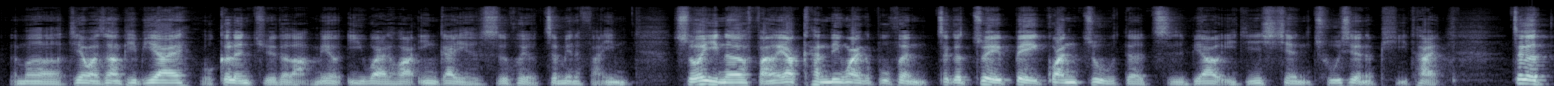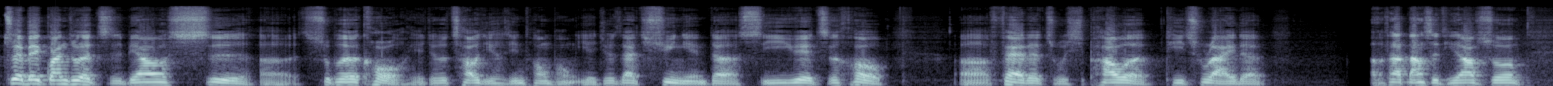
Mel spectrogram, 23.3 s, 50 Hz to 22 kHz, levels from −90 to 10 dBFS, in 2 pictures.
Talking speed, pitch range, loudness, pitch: 325 characters per minute, 95-120 Hz, -15 LUFS, 110 Hz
